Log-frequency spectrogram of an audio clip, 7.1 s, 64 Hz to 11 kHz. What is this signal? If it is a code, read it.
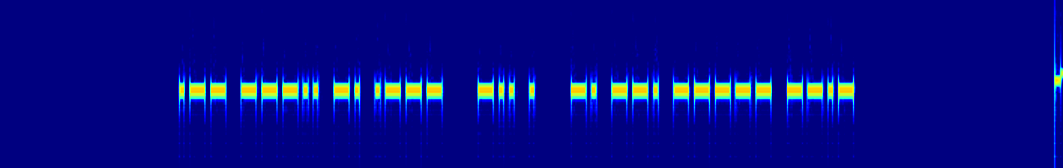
Morse code, heard as a keyed tone, about 36 wpm, 700 Hz. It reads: W8NJ DE NG0Q
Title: USA Callsign DE Callsign - 4 Characters - 35wpm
